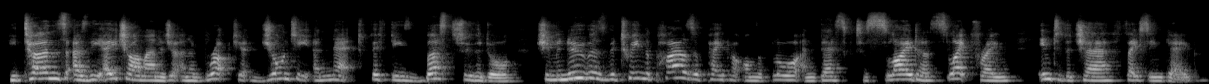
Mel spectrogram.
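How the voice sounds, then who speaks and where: A woman serves as narrator for a script reading. She delivers stage directions and scene descriptions in a mid-pitched voice. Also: expressive, moderate pace, hardly any pauses.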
